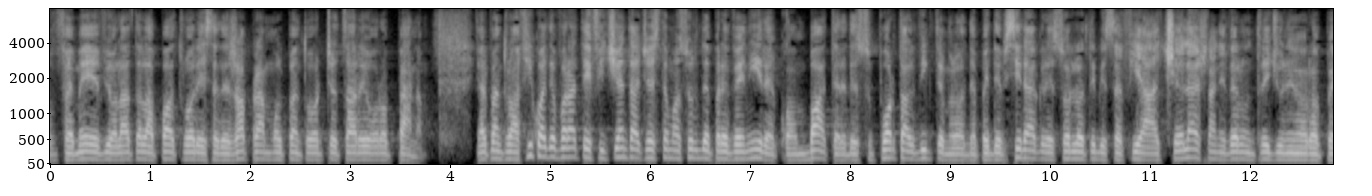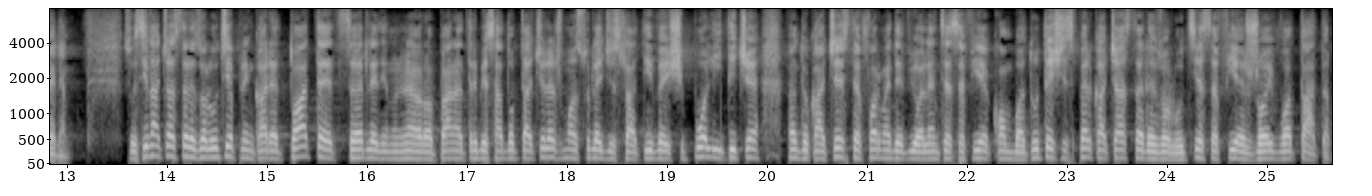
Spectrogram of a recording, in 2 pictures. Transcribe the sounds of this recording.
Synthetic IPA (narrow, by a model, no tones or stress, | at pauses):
fe̞me̞jevio̞lat̪əlapat̪ɾuoɾeje̞st̪e̞d̪e̞ʒapɾeamult̪̚pe̞nt̪ɾuort͡ʃe̞t̪saɾəe̞uɾo̞peanə̰jarpent̪ɾuafikuad̪e̞vəɾat̪e̞fit͡ʃie̞nt̪eat͡ʃe̞st̪e̞məsurʲd̪e̞pɾe̞ve̞niɾe̞ko̞mbat̪e̞ɾed̪e̞supo̞rt̪alvik̚t̪ime̞lo̞rd̪e̞pe̞d̪e̞psiɾeaːɡɾe̞so̞ɾilo̞rt̪ɾebuje̞səfije̞at͡ʃe̞leaʃʲlanive̞luɨnt̪ɾe̞d͡ʒiuniunjeuɾo̞pe̞ne̞sust̪sinat͡ʃast̪əɾe̞zo̞lut̪sije̞pɾiŋkaɾe̞t̪oat̪e̞t̪səɾile̞d̪inuniunaeuɾo̞peanət̪ɾe̞buje̞səad̪o̞p̚t̪eat͡ʃe̞leaʃ̬ʲməsurʲle̞d͡ʒislat̪ive̞ʃipo̞lit̪it͡ʃe̞pe̞nt̪ɾukaːt͡ʃe̞st̪e̞fo̞rme̞d̪e̞vio̞le̞nt̪səsəfije̞ko̞mbət̪ut̪e̞ʃispe̞rkaːt͡ʃast̪əɾe̞zo̞lut̪sije̞səfije̞ʒo̞jvo̞t̪at̪ə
